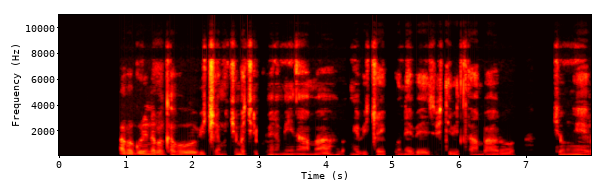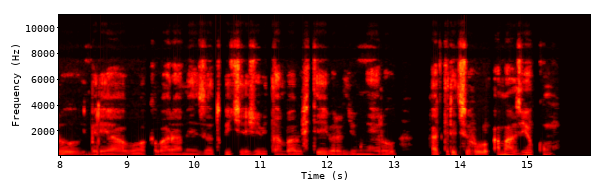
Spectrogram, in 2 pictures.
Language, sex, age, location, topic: Kinyarwanda, female, 25-35, Kigali, government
